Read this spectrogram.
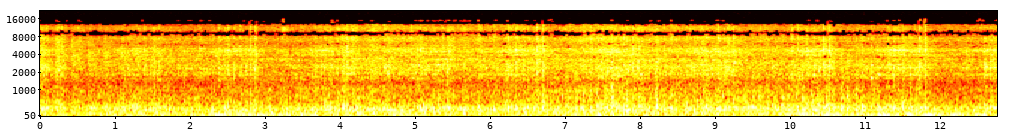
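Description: A freight train of tank cars rumbles past close by.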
